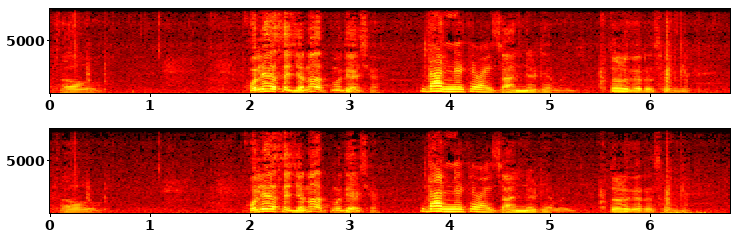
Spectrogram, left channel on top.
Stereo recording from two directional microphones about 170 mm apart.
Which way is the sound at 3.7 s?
Centre (ahead or behind).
